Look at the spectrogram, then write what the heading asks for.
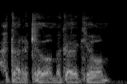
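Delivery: deep, very low, barely audible under-the-breath muttering. Voicing a character plotting secretly: in-character muttering. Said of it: "he's muttering to himself".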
